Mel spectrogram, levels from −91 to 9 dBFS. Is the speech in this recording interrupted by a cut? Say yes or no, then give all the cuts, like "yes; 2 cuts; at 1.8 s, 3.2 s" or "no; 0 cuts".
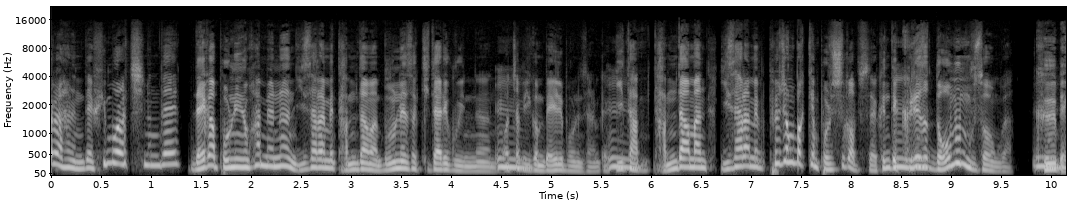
no; 0 cuts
